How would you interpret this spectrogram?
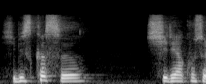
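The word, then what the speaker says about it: Hibiscus syriacus: 학명이 뭐냐면은 어 히비스커스 시리아쿠스 리네라고 읽어요.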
